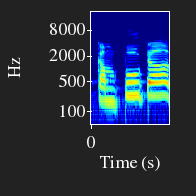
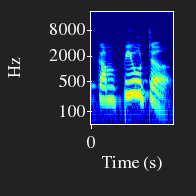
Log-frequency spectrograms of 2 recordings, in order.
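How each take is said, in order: First: The p is followed directly by an oo sound. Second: The p is followed by a y sound. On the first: The speaker calls it wrong. "we don't say computer" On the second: The speaker calls it right. "we say computer. So we have a y sound"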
